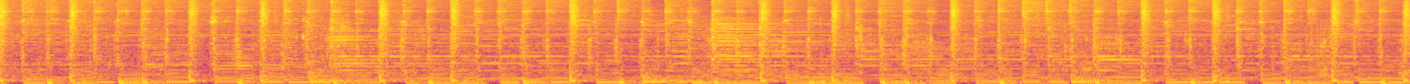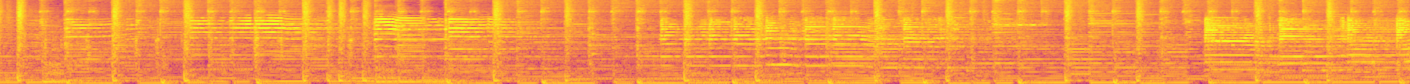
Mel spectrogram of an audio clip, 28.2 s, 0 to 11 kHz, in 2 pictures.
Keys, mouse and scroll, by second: 1.1 t, 1.6 click, 4.9 Delete, 6.2 t, 6.7 click, 9.3-11.6 scroll up 1, 12.9 click, 14.1 Down, 15.6 Up, 16.7 t, 17.2 click, 25.0 click, 26.0 click, 27.1 Down, 27.8 Right.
